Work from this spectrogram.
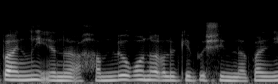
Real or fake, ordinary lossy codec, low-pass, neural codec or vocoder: fake; MP3, 64 kbps; 7.2 kHz; autoencoder, 22.05 kHz, a latent of 192 numbers a frame, VITS, trained on many speakers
